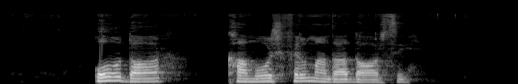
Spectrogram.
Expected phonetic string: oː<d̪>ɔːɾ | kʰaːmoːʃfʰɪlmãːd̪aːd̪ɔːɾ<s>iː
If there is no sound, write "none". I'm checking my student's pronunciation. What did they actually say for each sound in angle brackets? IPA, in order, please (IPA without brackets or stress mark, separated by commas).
d̪, s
